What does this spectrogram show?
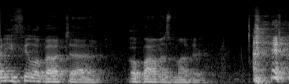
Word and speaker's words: Obama: titties I went to Obama said can I your mama he said My Name's Obama it rhymes with mama show I rote a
